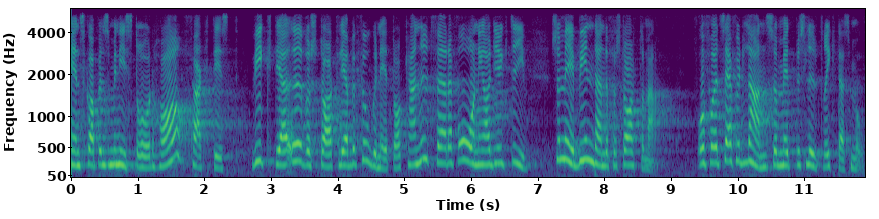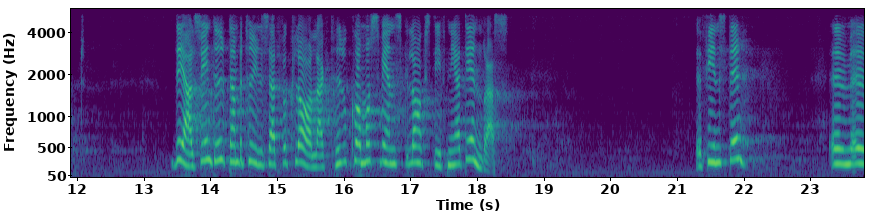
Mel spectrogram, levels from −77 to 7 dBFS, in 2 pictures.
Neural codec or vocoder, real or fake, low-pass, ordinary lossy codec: codec, 24 kHz, 3.1 kbps, DualCodec; fake; 5.4 kHz; none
